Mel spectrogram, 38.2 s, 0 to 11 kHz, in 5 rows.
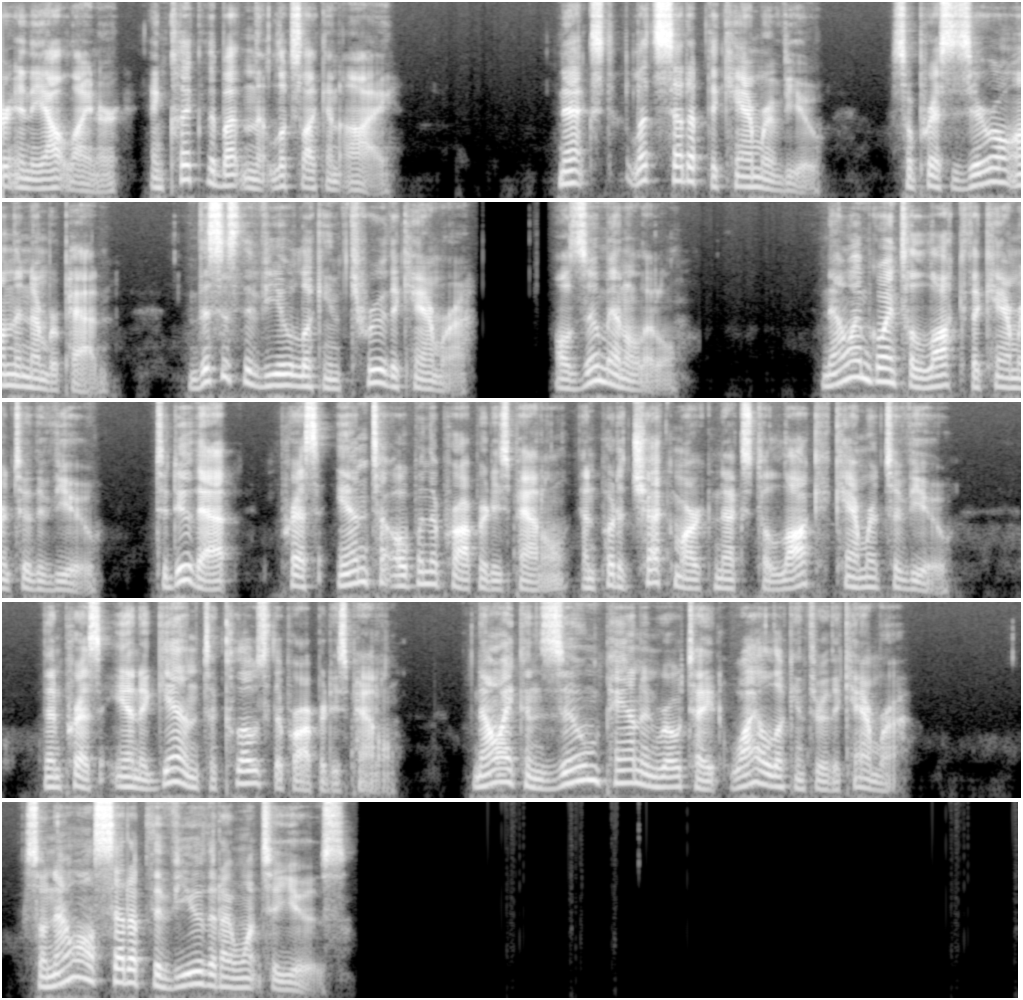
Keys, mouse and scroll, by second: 1.6 click, 6.9 KP_0, 12.1-15.8 scroll up 2, 18.2 n, 20.4 click, 23.6 n, 31.0-32.0 scroll up 1, 32.0 scroll up 1, 33.2 middle click, 37.6 shift+middle click.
